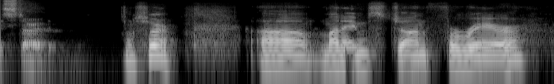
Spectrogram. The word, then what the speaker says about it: Ferrer: My name's John Ferrer. If you ever look at the name and you want to pronounce it Ferrar, don't. Just think rare fur and then switch it.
